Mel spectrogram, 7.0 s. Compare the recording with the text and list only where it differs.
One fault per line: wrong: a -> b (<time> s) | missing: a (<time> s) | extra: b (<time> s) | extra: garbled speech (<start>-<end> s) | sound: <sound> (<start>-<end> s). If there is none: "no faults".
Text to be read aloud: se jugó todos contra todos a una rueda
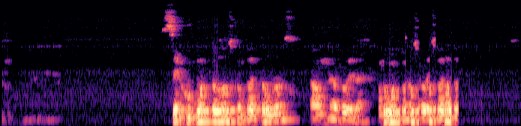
extra: garbled speech (5.0-6.1 s)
